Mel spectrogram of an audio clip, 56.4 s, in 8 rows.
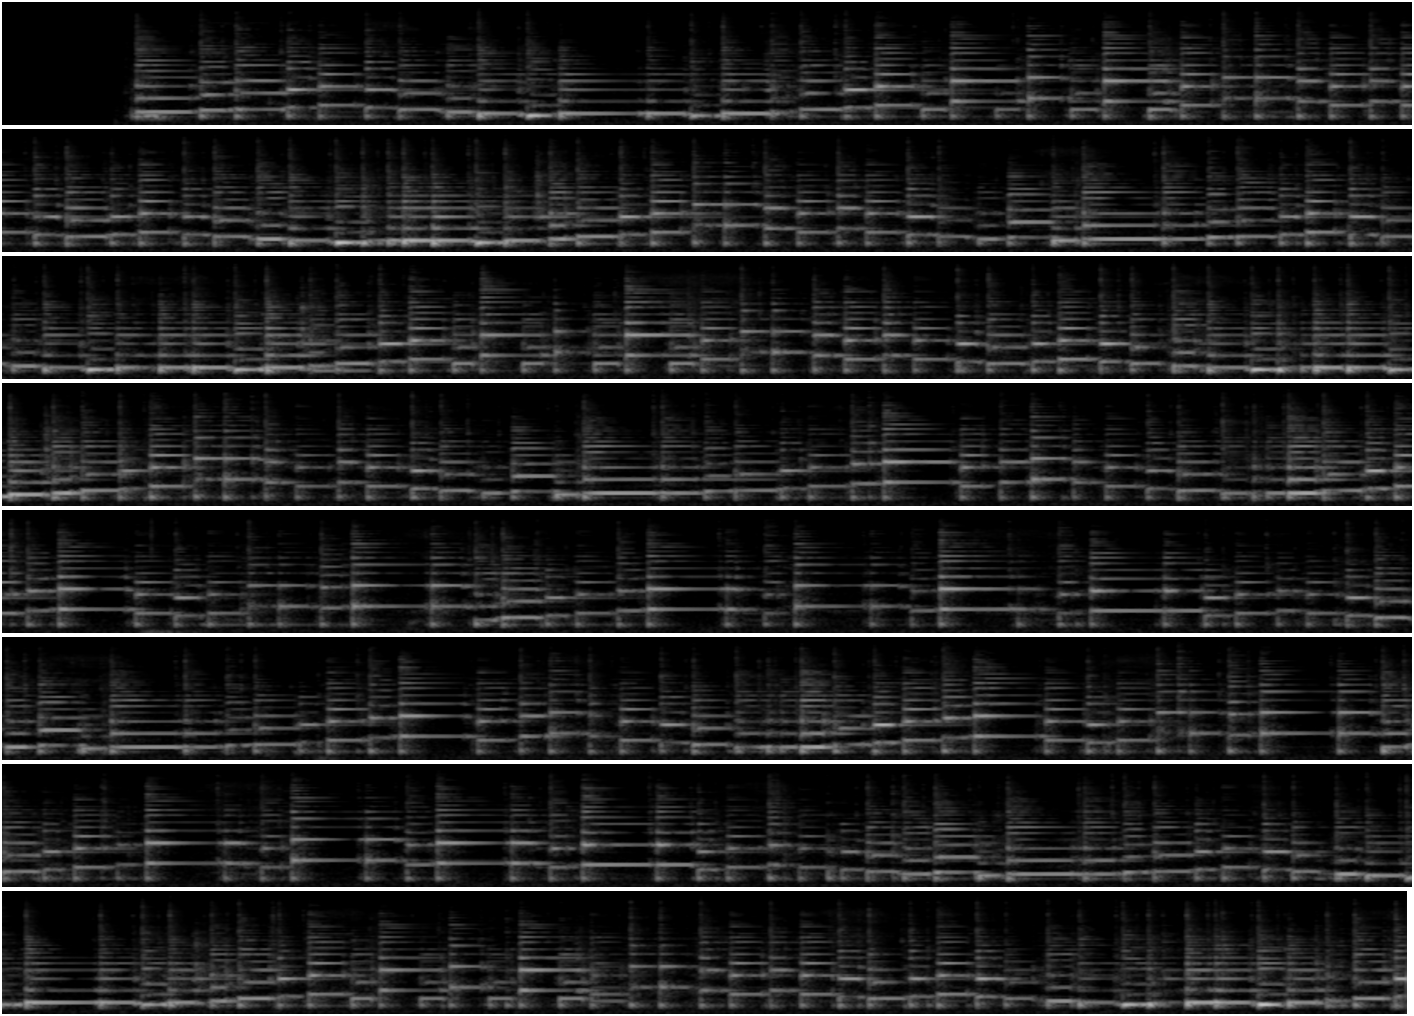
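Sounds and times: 
Irish mandolin in A Dorian: 0.6s - 56.3s.

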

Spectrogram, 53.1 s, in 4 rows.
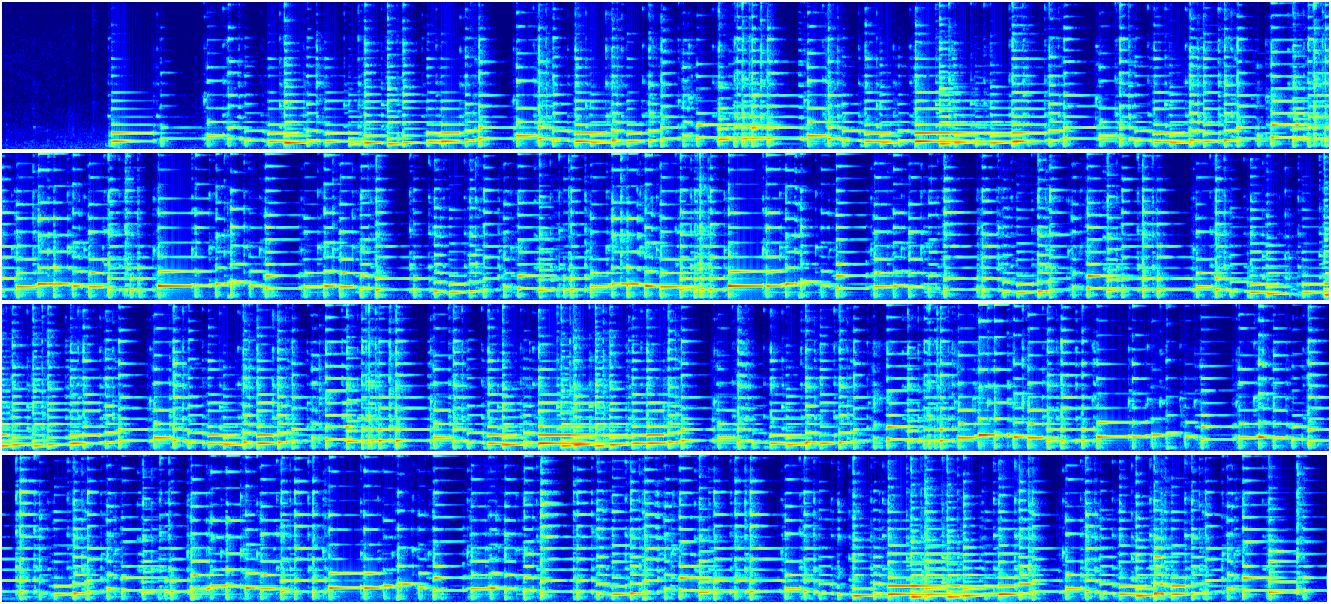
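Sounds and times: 
Irish mandolin playing in D major: 0.0s - 53.0s.

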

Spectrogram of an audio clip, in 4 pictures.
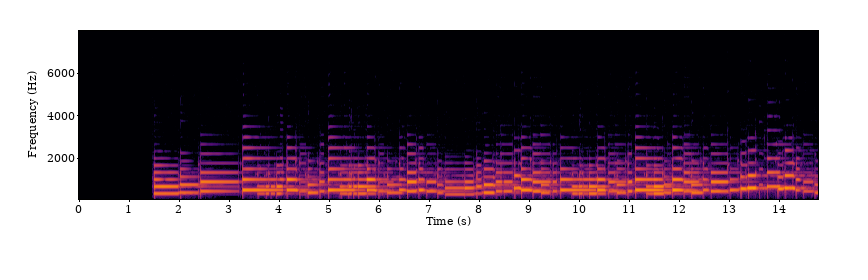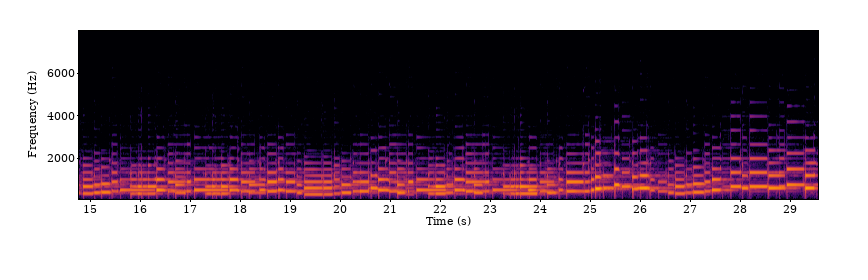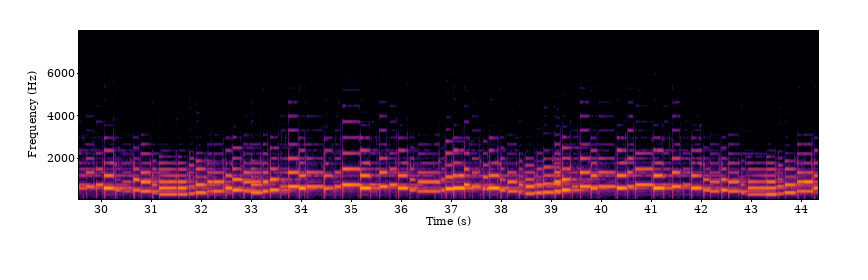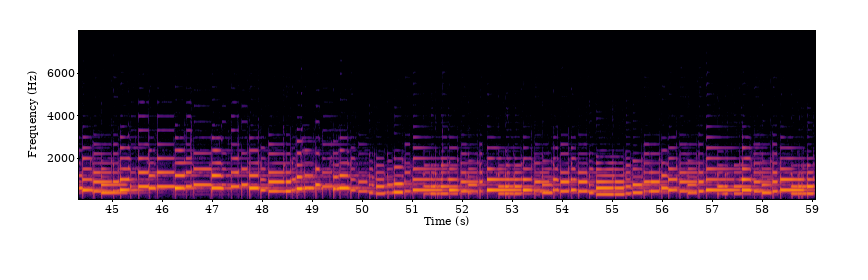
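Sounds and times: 
Irish mandolin tunes: 1.6s - 59.0s.

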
